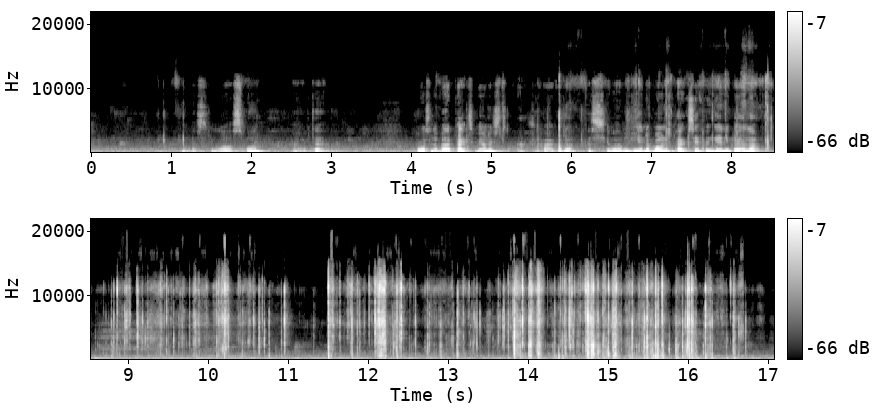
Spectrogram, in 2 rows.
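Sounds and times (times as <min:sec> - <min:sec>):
wrapper crinkling and tearing: 0:07.8 - 0:16.8.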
